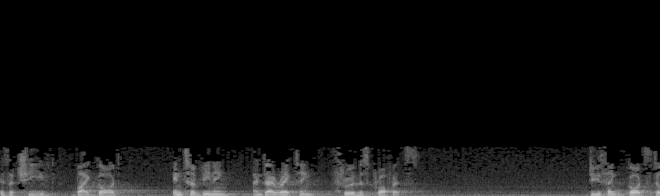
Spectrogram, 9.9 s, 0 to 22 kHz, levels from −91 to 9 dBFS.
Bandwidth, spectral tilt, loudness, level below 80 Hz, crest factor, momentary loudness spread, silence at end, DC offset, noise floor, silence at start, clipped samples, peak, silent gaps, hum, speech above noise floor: 5.8 kHz; -11.5 dB/octave; -25 LUFS; -54 dBFS; 18 dB; 19 LU; 0 s; under 0.1%; -49 dBFS; 0 s; under 0.1%; -8 dBFS; none; none; 24 dB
